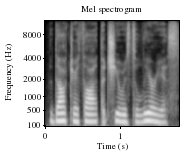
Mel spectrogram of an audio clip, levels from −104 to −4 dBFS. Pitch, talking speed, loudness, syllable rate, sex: 185 Hz, 235 wpm, -18 LUFS, 5.7 syllables/s, female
